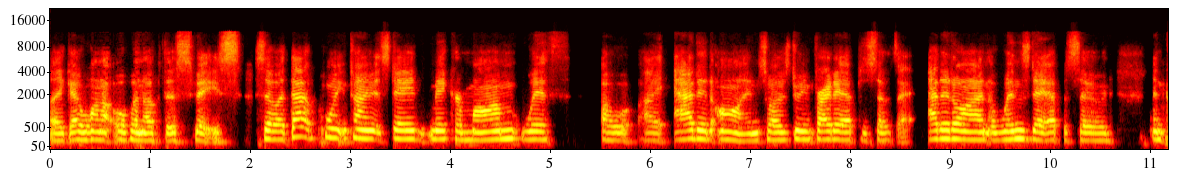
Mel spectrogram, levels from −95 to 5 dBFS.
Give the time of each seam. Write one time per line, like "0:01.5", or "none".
0:02.0
0:09.4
